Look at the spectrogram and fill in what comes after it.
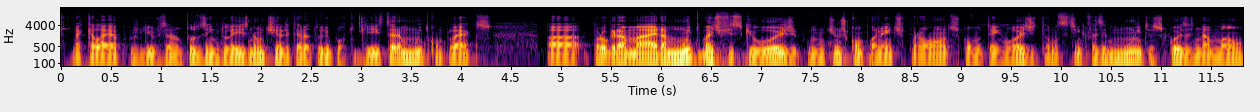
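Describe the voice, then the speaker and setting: Keeping his intonation fairly even, a man with a medium pitch speaks very fast. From Rio de Janeiro state, Brazil (Teresópolis). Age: 60s. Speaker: software company founder. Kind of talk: interview.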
